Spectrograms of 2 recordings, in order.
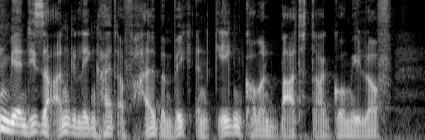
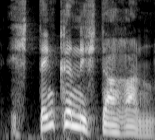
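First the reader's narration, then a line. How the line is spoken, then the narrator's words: Called out. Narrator (German): rief Grunja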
